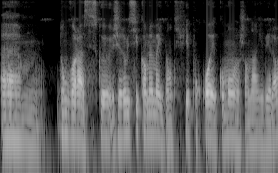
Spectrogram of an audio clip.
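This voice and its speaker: A man at a medium pitch, fairly slow pace and monotone, flat intonation. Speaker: video blogger. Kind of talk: casual monologue to camera. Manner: halting.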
